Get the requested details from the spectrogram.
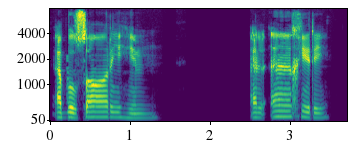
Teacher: Ri-nya ini pendek. Ri-nya ini tipis. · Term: ro' tarkik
